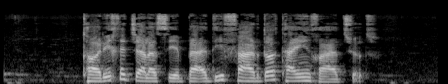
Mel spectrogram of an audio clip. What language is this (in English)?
Persian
